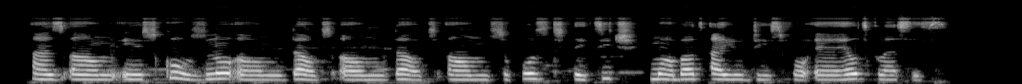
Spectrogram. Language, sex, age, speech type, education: Nigerian Pidgin, female, 15-29, spontaneous, secondary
